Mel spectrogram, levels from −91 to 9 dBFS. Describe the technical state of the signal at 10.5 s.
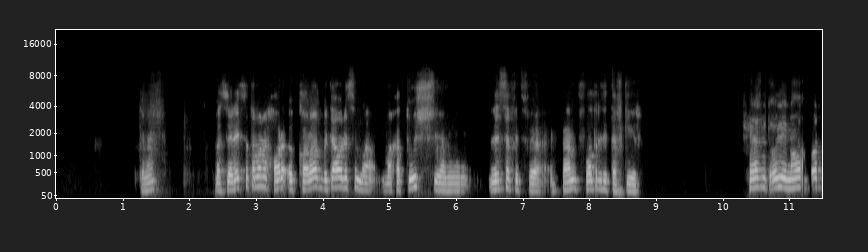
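At 10.5 s the signal is intact, with no dropout, glitch or distortion at that moment.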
